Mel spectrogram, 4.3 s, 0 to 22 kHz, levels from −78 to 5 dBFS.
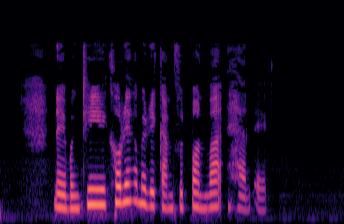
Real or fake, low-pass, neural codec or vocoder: real; 10.8 kHz; none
